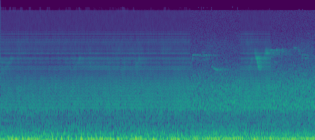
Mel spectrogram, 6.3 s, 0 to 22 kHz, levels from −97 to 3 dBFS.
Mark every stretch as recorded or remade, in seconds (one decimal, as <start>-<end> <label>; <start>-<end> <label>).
0.0-3.8 remade; 3.8-4.8 recorded; 4.8-5.4 remade; 5.4-6.3 recorded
